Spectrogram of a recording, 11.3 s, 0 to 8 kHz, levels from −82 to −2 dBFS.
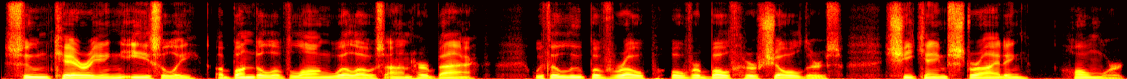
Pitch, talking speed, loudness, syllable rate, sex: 95 Hz, 130 wpm, -17 LUFS, 3.5 syllables/s, male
